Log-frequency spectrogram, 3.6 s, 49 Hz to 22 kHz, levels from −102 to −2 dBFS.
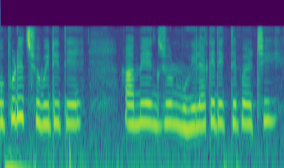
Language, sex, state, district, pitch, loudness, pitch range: Bengali, female, West Bengal, Alipurduar, 255 Hz, -21 LUFS, 250-260 Hz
